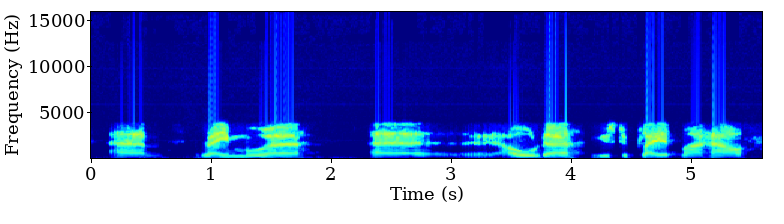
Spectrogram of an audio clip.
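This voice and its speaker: A man's fairly low, monotone, flat voice at a very slow pace, broken by long, frequent pauses. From South Africa, Johannesburg. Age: 70s. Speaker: tennis camp founder and former player. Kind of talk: interview conversation.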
